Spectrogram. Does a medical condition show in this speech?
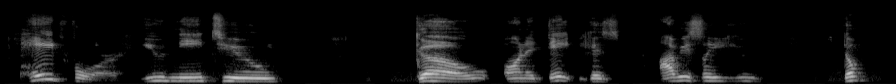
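Yes: aphasia; aphasia caused by motorcycle wreck, now disabled.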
